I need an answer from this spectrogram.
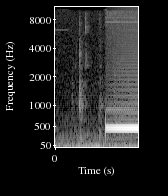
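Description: Telephone busy tone after a caller's line dropped, a single loud, steady, continuous tone that starts abruptly midway and holds to the end, preceded by faint murmur.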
